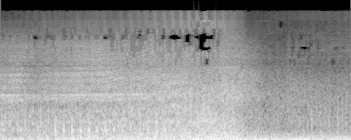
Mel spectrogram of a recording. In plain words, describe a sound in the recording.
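Helicopter rotors thump loudly overhead.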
